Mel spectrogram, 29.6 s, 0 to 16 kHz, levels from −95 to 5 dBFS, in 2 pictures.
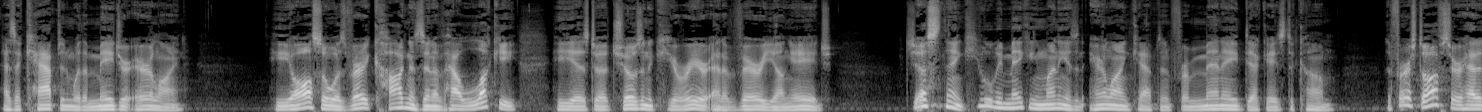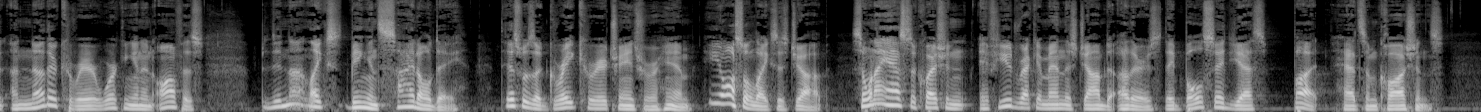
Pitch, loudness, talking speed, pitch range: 120 Hz, -19 LUFS, 190 wpm, 105-140 Hz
